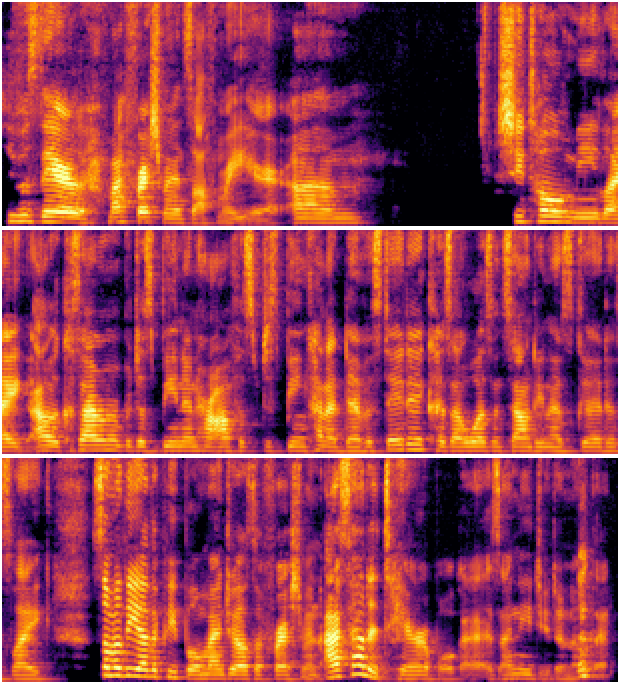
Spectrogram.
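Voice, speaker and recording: A woman in her thirties with a low, deep-set voice chats on a podcast. She tells stories with animation and easy laughter. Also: brisk. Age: 30s. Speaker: guest opera singer. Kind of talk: casual podcast chat.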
